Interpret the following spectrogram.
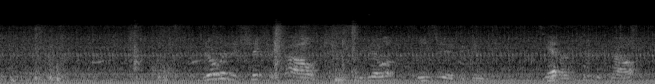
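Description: People talking in short bursts of conversation, over a steady low hum.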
